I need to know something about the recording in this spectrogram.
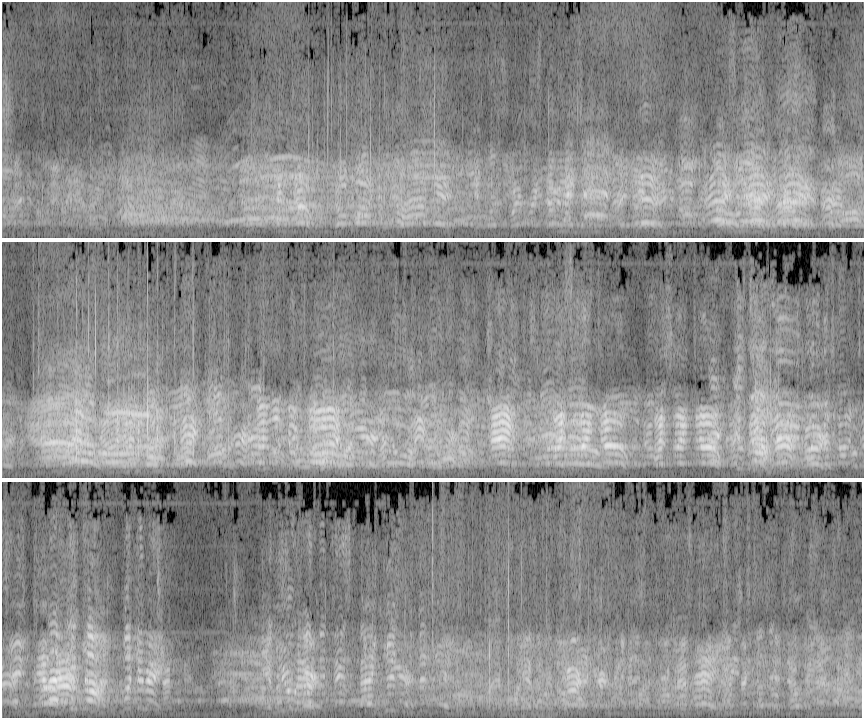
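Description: Ultimate frisbee players' voices, several people talking and calling out at once with their words overlapping.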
